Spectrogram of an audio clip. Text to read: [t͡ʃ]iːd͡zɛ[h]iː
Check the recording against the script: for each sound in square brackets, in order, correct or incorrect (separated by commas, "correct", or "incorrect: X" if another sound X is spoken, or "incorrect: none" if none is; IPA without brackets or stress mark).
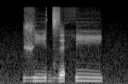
incorrect: ʒ, correct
